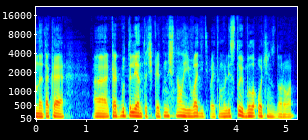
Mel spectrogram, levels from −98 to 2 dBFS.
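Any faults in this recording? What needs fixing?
At 3.35 to 3.45 s in this speech, between "и ты начинал ее" and "по этому листу и", compressed frames are skipped. Damaged or missing frames never reach the output, so the audio jumps ahead by about 50 ms. Unlike a dropout, there is no silent gap; the audio simply resumes slightly later. To prevent this, verify file integrity and re-encode or re-transfer from an undamaged source.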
